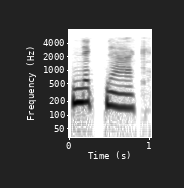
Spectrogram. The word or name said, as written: knickknack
